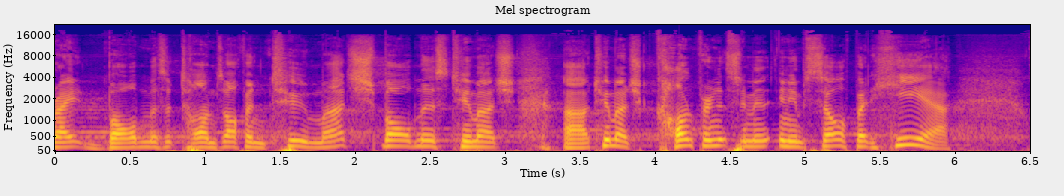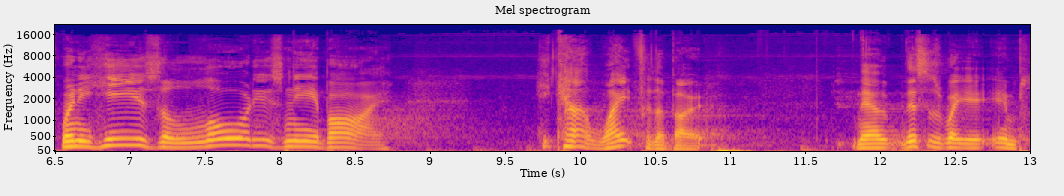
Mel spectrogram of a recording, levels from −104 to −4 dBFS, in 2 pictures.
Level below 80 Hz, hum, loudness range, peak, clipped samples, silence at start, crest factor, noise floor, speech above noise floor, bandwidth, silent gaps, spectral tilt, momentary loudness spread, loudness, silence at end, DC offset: -30 dBFS; none; 6 LU; 0 dBFS; under 0.1%; 0 s; 20 dB; -51 dBFS; 31 dB; 16.5 kHz; none; -6 dB/octave; 10 LU; -21 LUFS; 0 s; under 0.1%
